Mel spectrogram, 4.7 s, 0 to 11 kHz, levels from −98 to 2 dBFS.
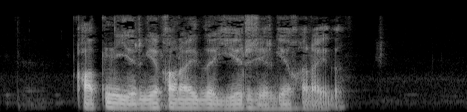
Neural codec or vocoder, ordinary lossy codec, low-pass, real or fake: none; MP3, 96 kbps; 7.2 kHz; real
